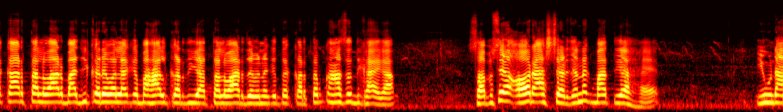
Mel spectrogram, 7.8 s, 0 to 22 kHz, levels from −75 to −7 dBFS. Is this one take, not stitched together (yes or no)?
yes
